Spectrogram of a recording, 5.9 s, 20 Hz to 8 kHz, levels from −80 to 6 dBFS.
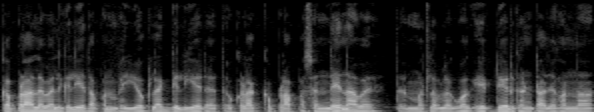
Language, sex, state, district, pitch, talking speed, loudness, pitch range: Maithili, male, Bihar, Madhepura, 110 Hz, 260 wpm, -21 LUFS, 105-115 Hz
